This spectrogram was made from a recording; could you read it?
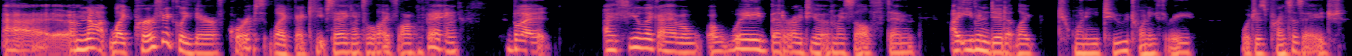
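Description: Female, twenties, distinctly low pitch, reflective and informal podcast co-host delivery. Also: moderate pace, creaky, a little mellow. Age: 20s. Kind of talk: casual chat.

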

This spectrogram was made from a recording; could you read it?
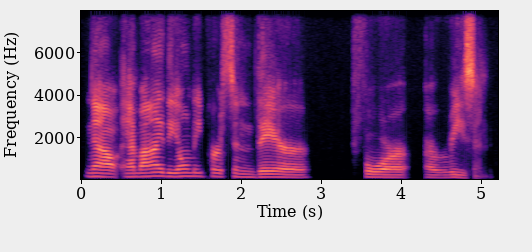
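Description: A man with a fairly high, mid-pitched voice chats casually as a co-host. He thinks aloud, restarting sentences and leaning on fillers. The sound is dry and close. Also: level tone, slow pace, clean tone, no echo. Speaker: co-host and former college professor. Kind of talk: casual podcast debate.

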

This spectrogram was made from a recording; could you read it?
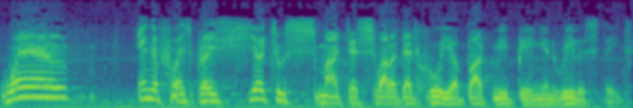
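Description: An actor playing a cocky, slangy American gangster boss who talks breezily and pushily, in 1940s radio drama style. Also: male voice, medium pitch, expressive, a little slow. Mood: wheedling, pushy. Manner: breezy, pushy, wheedling talk in gangster slang. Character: slangy, cocky male bootlegger gang boss. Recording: dull vintage radio broadcast, reverberant, faint music.

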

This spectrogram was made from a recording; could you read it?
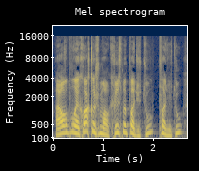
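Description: A man's voice: high-pitched, lively intonation, fast, no echo, clean studio sound. A man voicing an indignant male Québécois with a mock Québécois accent and Québécois swearing.

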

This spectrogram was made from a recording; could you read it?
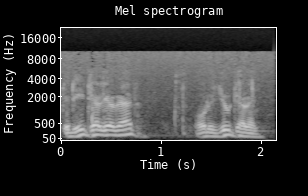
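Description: An actor playing a cool, wry secret agent in a 1950s radio drama, dry, terse and unflappable. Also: male voice, medium pitch, lively intonation, brisk, slight background noise, natural voice. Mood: dry, accusing. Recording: dull old 1950s radio recording.

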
